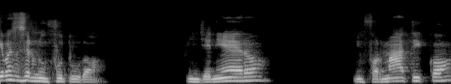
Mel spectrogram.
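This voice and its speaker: The background stays quiet. The words come out very slowly. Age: 30s. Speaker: conference speaker, academic. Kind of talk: conference presentation. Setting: online conference.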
